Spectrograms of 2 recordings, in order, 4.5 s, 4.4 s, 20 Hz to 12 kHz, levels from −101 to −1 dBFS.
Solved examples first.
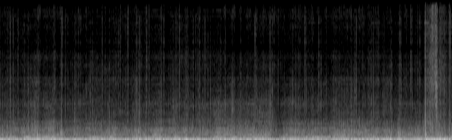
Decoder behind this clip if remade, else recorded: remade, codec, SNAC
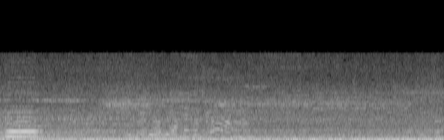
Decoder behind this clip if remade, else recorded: recorded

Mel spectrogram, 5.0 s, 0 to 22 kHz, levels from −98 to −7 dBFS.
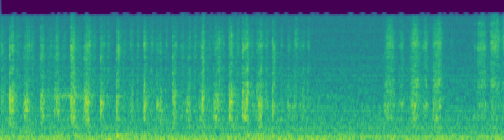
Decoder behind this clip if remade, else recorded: recorded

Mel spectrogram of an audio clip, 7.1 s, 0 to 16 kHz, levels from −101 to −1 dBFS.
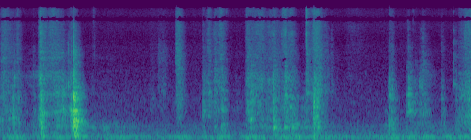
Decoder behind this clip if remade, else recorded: recorded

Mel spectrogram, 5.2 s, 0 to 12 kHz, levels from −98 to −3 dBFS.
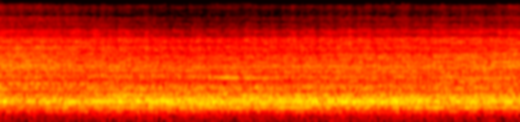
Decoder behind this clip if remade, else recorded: recorded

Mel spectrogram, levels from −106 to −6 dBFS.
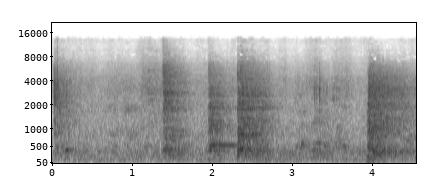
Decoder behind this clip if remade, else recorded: recorded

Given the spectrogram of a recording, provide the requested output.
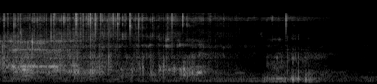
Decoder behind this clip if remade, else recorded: remade, codec, SNAC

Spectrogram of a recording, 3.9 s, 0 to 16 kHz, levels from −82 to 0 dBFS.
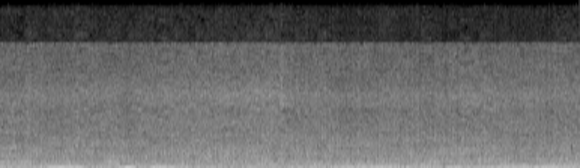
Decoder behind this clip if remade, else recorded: remade, codec, SNAC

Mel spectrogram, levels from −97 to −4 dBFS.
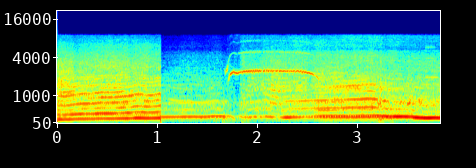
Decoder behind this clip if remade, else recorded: recorded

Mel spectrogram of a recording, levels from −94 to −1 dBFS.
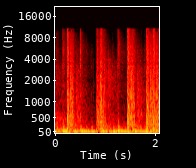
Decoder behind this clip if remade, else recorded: recorded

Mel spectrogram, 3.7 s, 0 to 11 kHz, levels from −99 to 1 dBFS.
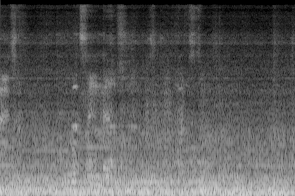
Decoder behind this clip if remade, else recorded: remade, codec, SNAC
